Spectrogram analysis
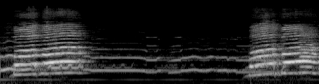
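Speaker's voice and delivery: high shouting voice. Calling out for his father after waking, shouting. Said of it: "ليش هيك عم تصرخ؟".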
